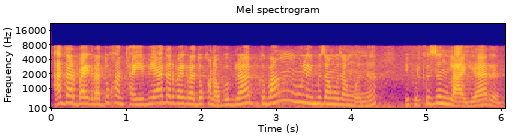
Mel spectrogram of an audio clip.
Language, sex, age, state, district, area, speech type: Bodo, female, 45-60, Assam, Udalguri, rural, spontaneous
